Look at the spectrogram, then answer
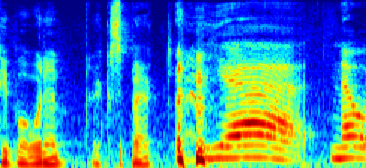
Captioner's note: laughing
